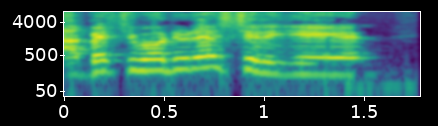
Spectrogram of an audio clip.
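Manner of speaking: put-on, thick, heavily sarcastic taunting tone. Retelling a girlfriend's teasing jokes after running out of gas: imitating someone being sarcastic. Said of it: "Being sarcastic as hell".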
